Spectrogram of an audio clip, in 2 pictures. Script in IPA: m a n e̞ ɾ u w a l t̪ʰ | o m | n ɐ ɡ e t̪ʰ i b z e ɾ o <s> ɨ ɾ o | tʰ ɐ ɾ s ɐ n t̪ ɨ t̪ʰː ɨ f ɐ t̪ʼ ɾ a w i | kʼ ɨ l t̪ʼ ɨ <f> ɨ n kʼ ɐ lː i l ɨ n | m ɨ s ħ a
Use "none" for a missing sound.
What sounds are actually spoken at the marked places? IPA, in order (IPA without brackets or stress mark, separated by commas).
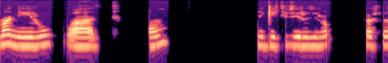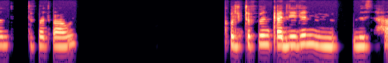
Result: z, f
